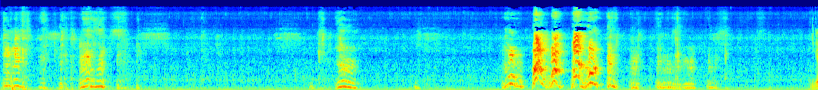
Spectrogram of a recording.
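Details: Vocal, sassy puppy at home during quarantine being egged on by another dog, giving scattered yips and growly sounds, then a burst of sharp high barks around the eighth second, with a steady low hum beneath.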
